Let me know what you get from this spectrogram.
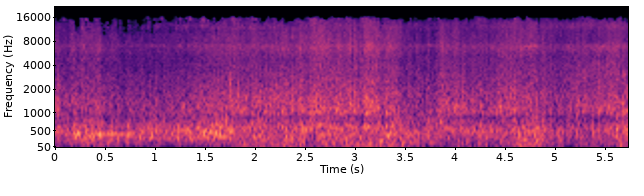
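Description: NEWAG Griffin EU160 electric locomotive hauling passenger coaches, approaching along the track with a steady rumble, mixed with wind buffeting the microphone.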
